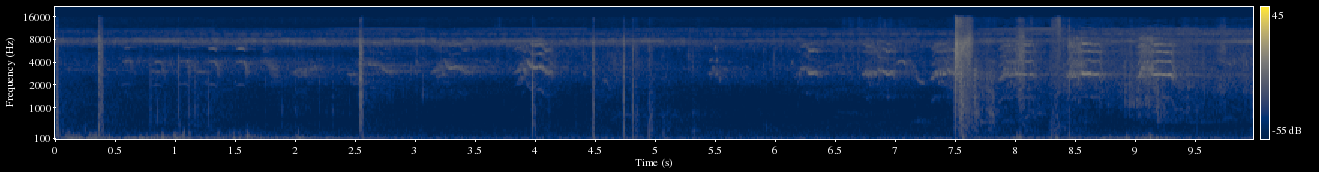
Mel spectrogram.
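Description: Birds chirping in short, scattered calls, busiest about eight seconds in, over a low rumble, with a few sharp clicks.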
